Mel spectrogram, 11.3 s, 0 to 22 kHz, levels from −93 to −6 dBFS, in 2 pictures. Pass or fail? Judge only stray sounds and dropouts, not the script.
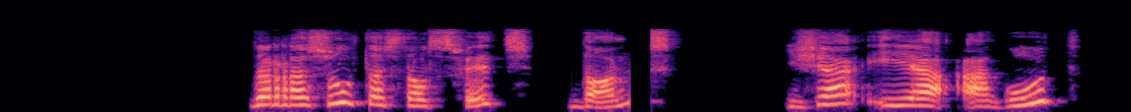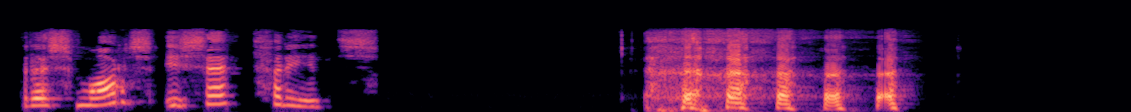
fail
